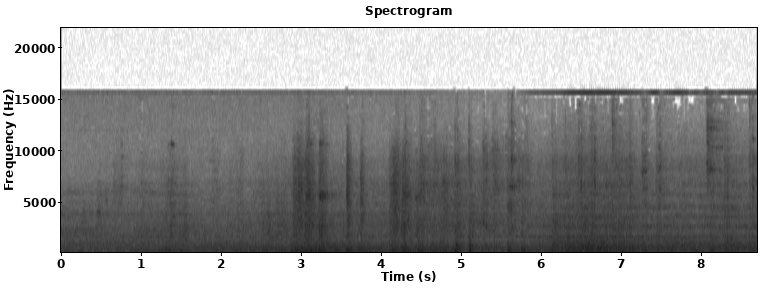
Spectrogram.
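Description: Car-carrying shuttle train rolling past. Its wheels rumble and clatter over the track, getting louder about three seconds in, with frequent sharp clicks.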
